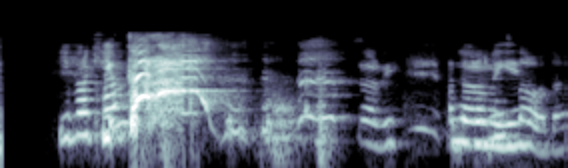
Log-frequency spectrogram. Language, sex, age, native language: Icelandic, female, 14, Icelandic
